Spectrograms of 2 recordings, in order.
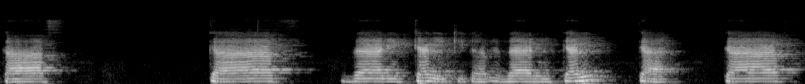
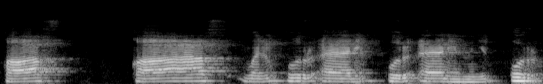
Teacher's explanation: کاف یہ جو ہے قاف سے تھوڑا سا باہر کی طرف منہ کی طرف جو ہے لسان بالکل زبان کی جو جڑ قریب یہ اوپر کے تالو سے بالکل جڑ اگر ٹکرا جائے تو اوپر جو کوا ہے تو یہاں سے قاف نکلتا ہے 2 نقطوں والا، اور جو تھوڑا سا آگے کو یعنی منہ کی طرف جب ہم آتے ہیں تو یہاں سے کاف نکلتا ہے.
